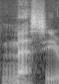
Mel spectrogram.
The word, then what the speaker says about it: MSCI: The acronym is MSCI, and it's pronounced messy, right?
